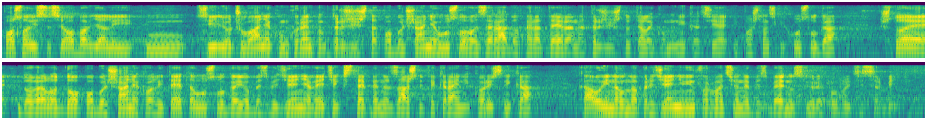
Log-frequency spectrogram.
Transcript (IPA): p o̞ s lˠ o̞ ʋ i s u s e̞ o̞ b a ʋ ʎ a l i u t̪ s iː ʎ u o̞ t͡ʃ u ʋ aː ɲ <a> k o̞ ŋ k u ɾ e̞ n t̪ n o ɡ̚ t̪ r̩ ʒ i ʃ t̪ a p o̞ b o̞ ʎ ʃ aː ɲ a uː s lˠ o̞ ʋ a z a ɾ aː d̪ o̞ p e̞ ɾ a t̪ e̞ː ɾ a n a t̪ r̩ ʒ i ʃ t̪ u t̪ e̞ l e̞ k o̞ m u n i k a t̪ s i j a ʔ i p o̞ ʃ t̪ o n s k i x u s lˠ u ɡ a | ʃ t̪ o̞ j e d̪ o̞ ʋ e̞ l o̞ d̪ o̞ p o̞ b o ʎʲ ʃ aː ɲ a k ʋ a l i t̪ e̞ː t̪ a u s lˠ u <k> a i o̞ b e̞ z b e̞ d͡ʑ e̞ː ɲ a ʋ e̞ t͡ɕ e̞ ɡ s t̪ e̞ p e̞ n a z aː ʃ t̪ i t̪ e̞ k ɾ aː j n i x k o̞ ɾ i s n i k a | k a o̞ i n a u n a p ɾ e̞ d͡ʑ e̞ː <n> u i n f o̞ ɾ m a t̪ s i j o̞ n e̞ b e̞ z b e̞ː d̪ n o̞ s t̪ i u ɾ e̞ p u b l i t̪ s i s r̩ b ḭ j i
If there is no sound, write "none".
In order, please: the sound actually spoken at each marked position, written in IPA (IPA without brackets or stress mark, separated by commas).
a, ɡ, ɲ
